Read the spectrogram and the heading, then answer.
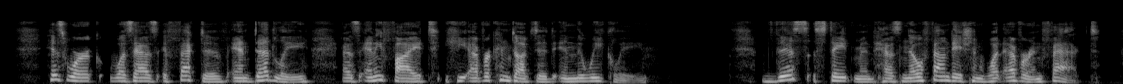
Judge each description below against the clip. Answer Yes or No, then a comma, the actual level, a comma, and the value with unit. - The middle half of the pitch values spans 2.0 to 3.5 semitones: No, average, 4.3 semitones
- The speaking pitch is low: No, medium, 150 Hz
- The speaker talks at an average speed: No, slow, 130 wpm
